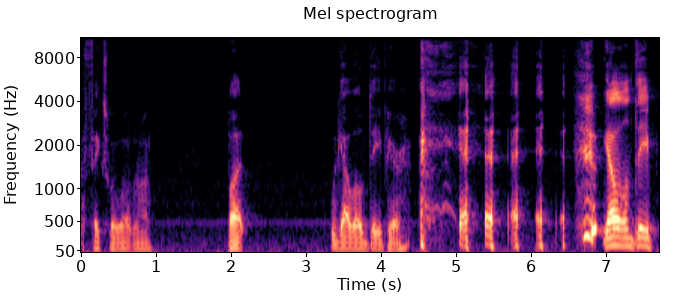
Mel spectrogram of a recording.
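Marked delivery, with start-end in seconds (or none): 4.5-7.7 high laugh into the words. Real, not acted. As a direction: laugh it off, louder. Laughs off deep moment.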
